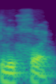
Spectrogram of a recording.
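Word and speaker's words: לחת: Rashi on this points out that in the Torah itself, it's spelled lamed chet taf, and it's pronounced luchot, but there's no vav here, right?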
